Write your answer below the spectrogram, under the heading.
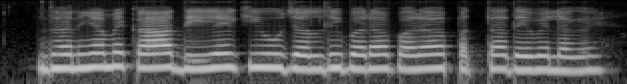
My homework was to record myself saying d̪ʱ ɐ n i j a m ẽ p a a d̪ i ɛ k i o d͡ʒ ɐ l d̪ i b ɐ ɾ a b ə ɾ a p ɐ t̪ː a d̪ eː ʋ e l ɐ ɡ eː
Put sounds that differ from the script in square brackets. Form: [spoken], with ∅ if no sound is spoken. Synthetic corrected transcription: d̪ʱ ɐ n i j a m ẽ [k] a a d̪ i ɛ k i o d͡ʒ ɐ l d̪ i b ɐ ɾ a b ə ɾ a p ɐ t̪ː a d̪ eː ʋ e l ɐ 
